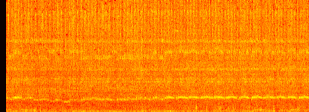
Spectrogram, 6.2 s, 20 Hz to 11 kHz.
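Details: 1995 BMW 318ti M42 petrol engine with rough idle, vacuum gauge test: uneven idle with an irregular low pulse and a steady high whine above it.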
